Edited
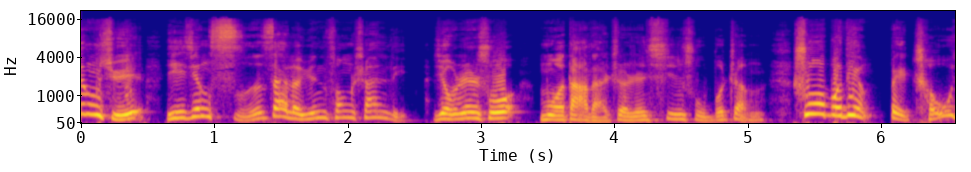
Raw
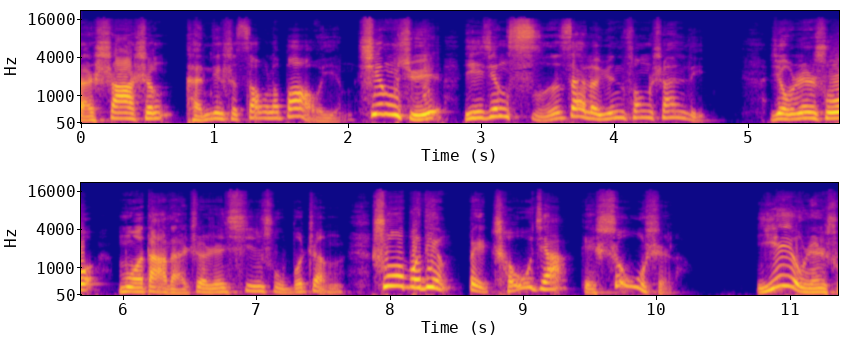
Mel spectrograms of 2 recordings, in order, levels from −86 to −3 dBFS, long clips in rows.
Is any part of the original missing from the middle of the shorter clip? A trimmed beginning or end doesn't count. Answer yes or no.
yes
